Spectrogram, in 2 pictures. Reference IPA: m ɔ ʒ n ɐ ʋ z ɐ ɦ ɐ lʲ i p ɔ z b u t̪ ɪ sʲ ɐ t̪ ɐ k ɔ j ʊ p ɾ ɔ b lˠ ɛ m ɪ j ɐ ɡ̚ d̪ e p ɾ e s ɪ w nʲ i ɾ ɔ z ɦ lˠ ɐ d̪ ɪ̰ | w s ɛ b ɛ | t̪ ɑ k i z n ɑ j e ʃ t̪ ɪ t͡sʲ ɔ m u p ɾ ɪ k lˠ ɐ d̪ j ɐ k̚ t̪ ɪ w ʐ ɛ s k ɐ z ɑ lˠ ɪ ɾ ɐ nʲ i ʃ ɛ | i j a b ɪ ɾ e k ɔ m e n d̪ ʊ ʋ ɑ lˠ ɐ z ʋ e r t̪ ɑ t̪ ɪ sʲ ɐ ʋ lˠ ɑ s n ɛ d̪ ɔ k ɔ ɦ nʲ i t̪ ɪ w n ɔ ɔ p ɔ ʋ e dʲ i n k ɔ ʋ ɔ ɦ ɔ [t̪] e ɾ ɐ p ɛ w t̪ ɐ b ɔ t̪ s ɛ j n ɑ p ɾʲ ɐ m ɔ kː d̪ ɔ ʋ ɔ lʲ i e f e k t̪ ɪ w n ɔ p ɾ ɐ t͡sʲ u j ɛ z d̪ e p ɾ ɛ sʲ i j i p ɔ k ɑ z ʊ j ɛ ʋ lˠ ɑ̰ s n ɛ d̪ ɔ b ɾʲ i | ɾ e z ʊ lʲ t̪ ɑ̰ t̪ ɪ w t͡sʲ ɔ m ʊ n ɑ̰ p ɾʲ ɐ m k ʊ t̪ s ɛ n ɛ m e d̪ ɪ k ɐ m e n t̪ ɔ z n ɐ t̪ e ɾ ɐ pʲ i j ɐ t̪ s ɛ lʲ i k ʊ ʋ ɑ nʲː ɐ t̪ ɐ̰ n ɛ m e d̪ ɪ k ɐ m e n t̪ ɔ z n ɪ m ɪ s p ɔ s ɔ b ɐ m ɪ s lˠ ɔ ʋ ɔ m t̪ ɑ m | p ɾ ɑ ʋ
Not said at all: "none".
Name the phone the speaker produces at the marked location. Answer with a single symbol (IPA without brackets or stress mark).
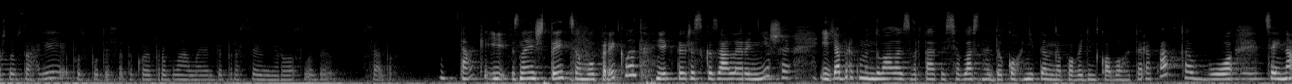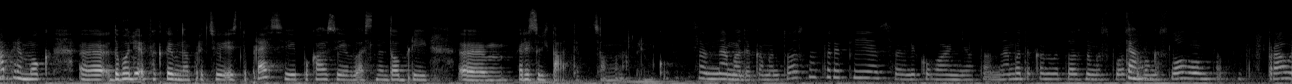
t̪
